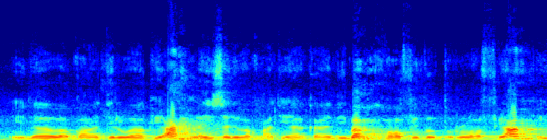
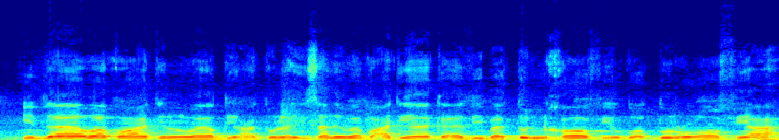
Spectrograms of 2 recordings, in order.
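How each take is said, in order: First: Word endings are clipped without stopping for breath. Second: Linked words keep their final vowels throughout. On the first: The speaker calls it wrong. "Ono wong maca cepet-cepet" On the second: The speaker calls it right. "kalau disambung kan enggak boleh ambil nafas, tapi harokat akhir harus dibaca"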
